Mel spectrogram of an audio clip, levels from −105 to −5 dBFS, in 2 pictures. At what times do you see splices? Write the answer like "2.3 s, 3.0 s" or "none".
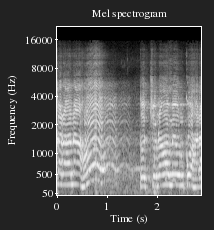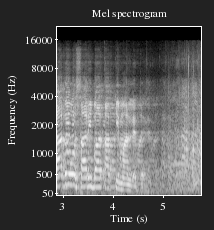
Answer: none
